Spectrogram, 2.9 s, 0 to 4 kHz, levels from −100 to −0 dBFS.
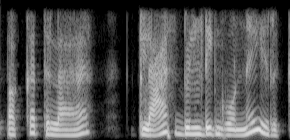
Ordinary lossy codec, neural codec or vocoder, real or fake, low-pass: AAC, 32 kbps; none; real; 3.6 kHz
